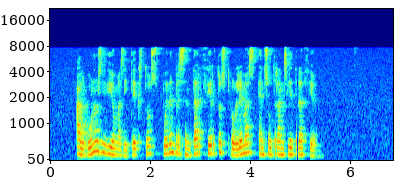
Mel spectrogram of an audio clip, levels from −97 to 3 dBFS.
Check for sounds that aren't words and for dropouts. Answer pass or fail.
fail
